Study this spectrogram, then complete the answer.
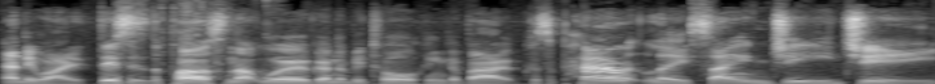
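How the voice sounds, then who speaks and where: Pitch swings very widely as the speaker moves along at a fairly quick pace. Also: man, medium pitch for a man. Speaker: gaming youtuber. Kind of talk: gameplay commentary. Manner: casual with many fillers.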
